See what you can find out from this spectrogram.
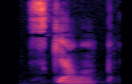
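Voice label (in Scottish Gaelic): "sgealb", Scottish Gaelic; splinter; shard; index/pointer/trigger finger; good-looking man; chip (in computing)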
